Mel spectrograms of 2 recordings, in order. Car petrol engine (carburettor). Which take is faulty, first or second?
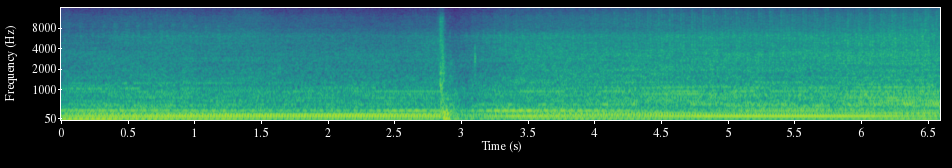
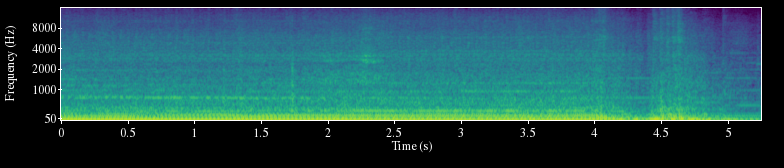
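second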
